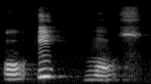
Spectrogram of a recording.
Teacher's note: el hiato tiene una vocal abierta, una vocal cerrada que es la I, y la I suena más. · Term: hiato acentual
